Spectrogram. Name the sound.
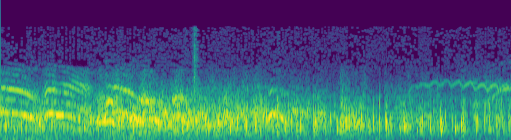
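horse whinnying, sound effect in radio drama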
